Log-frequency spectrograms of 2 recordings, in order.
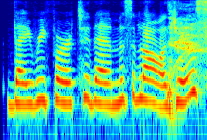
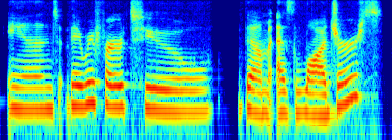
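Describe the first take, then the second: First: It is said in a put-on British accent. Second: It is said in the speaker's normal accent.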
